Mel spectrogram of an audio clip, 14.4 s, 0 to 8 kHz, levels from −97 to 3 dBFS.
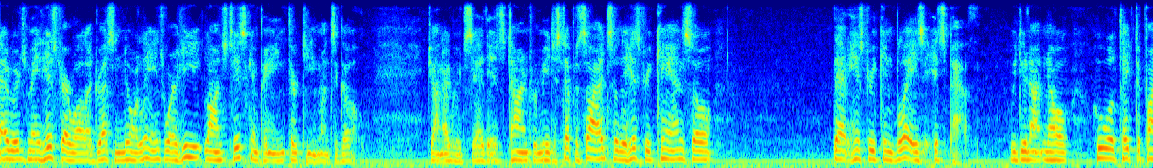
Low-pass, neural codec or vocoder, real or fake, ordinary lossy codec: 7.2 kHz; codec, 16 kHz, 8 kbps, FreqCodec, larger model; fake; Opus, 32 kbps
